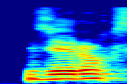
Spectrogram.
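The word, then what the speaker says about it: Xerox: হবে এস হয় নাকি ইজ এটা কিন্তু জ উচ্চারণ হয় ওকে আরেকটা রয়েছে ধরো এক্স দিয়ে যেমন হচ্ছে জেরক্স কিসের নাম একটা বিশ্ববিখ্যাত ফটোকপিয়ার ব্র্যান্ড ওকে খুব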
